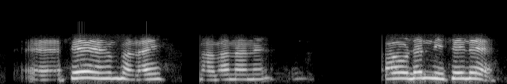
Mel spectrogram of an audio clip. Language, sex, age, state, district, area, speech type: Bodo, female, 60+, Assam, Chirang, rural, conversation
